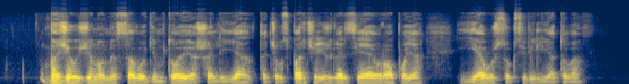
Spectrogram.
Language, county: Lithuanian, Kaunas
